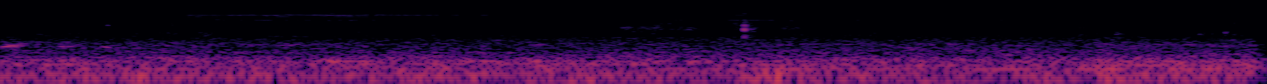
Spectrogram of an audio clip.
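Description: Faint steady chirring of insects over a low, even background rumble, with one short click a little past halfway through.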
